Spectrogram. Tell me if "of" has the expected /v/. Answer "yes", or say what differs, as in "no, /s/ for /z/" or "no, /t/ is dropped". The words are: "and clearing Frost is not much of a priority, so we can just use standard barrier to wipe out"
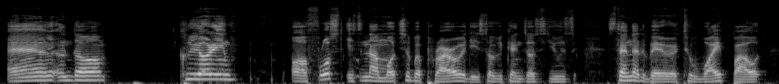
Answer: no, /b/ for /v/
